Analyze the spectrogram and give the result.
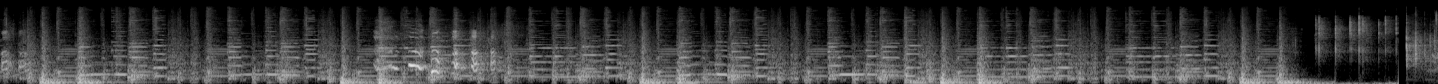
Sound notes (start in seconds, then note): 3.7 laughing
